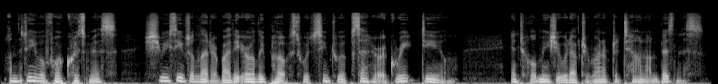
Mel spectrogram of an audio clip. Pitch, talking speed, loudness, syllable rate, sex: 115 Hz, 285 wpm, -17 LUFS, 7.2 syllables/s, male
